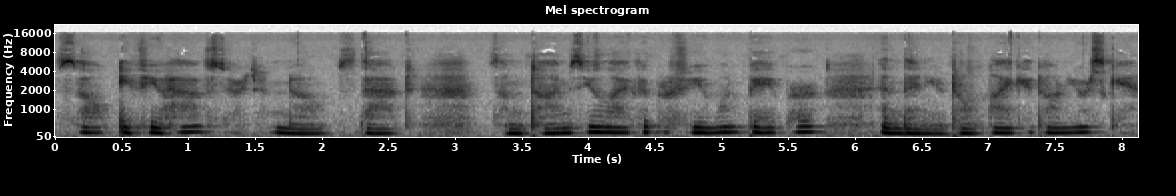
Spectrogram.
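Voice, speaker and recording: Soft-spoken and somewhat breathy, a woman speaks in a fairly low, flat monotone. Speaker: perfume reviewer. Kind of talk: soft-spoken product review. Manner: soft, quiet ASMR speaking voice.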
